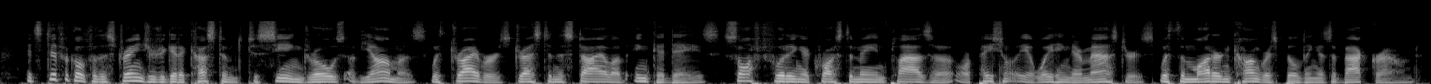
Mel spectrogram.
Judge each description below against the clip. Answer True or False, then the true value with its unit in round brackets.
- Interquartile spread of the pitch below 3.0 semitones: False (4.5 semitones)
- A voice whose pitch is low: True (115 Hz)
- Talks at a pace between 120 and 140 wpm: False (175 wpm)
